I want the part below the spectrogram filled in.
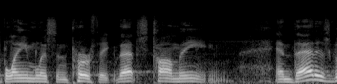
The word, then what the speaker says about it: tamim: The word for blameless or perfect is tamim. T-A-M-I-M, pronounced tamim. And the word for ways is the plural of an old friend, Derek. D-E-R-E-K.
